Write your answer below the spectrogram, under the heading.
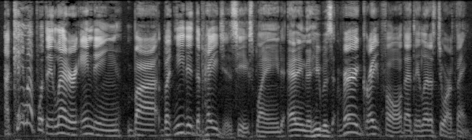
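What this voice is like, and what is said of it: Imitates another person's voice. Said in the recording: “I'm going to try to do this in my Bendis voice ... So that was my Bendis impersonation, which is probably so far off you would not even believe it”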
